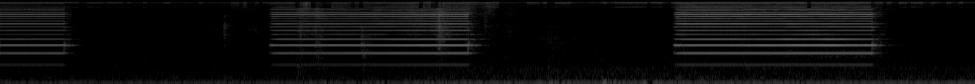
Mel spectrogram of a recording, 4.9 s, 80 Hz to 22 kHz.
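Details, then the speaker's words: Bus during pre-trip air brake test, engine running, air gauges near 120 psi: repeated high electronic beeps in bursts over a steady low hum because the seat belt is not latched; seat belt warning chime. "And don't mind that that alarm. That is the seat belt, and I didn't lock it in. It has to be locked in for that sound to go away."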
